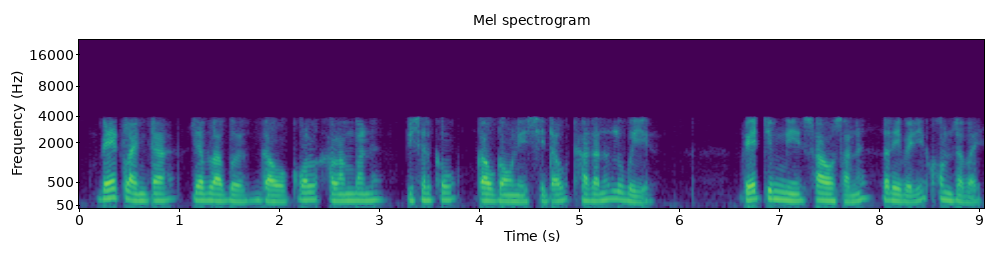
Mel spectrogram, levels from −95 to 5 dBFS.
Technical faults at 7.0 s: G.723.1 codec

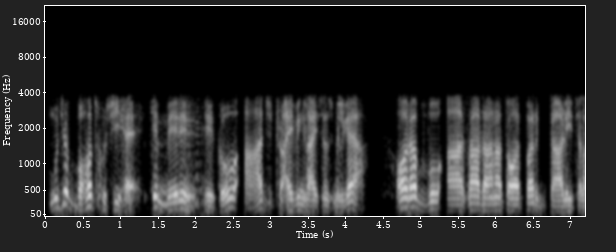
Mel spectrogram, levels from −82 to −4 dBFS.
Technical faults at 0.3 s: iLBC codec

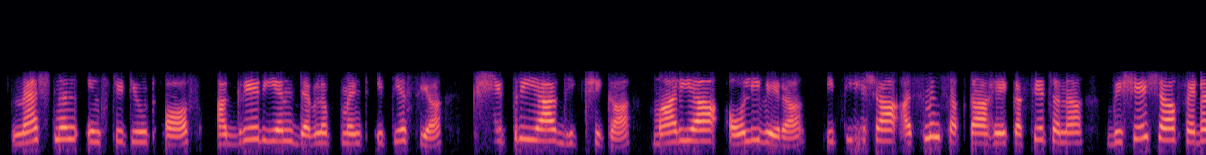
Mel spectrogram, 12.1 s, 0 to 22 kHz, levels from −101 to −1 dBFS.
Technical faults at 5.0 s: G.729 codec; VoIP packet loss concealed by the speech codec

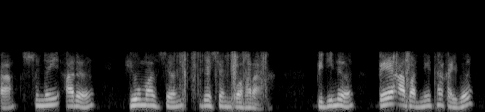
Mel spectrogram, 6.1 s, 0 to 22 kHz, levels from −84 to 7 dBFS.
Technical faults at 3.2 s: tandem speech coding; cable scratch noise

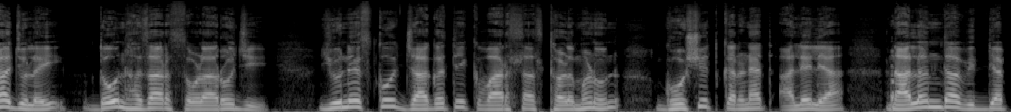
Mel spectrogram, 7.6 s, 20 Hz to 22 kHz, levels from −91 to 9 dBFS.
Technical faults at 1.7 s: none

